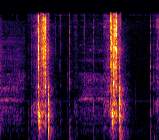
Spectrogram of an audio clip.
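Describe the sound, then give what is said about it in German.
A knife cuts carrots in two clusters of sharp, crisp strikes, with a few lighter taps in between and at the end. “Ja, obwohl, da werde ich jetzt ja bloß zwei oder so schneiden. Okay. Oder drei, machen wir drei. Okay. Weil, ja. Jetzt haben wir hinterher bloß den Geschmack der Karotten”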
